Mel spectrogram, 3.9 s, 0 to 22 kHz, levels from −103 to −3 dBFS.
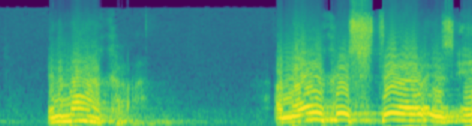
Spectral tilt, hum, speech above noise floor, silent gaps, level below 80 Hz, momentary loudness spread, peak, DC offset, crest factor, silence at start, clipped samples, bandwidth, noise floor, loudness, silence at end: -4.5 dB/octave; none; 33 dB; none; -32 dBFS; 13 LU; 0 dBFS; under 0.1%; 6 dB; 0.4 s; 20%; over 20 kHz; -36 dBFS; -4 LUFS; 0 s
